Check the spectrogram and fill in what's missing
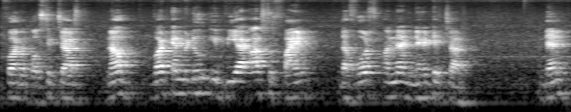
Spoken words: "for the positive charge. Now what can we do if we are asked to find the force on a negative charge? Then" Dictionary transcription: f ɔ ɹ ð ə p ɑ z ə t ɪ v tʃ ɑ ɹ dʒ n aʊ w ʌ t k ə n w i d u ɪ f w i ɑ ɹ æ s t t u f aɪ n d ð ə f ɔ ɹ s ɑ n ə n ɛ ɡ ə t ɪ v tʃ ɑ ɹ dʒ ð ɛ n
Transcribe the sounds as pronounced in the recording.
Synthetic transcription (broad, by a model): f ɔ ɹ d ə p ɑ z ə t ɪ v tʃ ɑ ɹ dʒ n aʊ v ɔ t k ə n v i d u ɪ f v i ɑ ɹ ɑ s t t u p aɪ n d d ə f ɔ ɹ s ɑ n ə n ɛ ɡ ə t ɪ v tʃ ɑ ɹ dʒ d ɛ n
